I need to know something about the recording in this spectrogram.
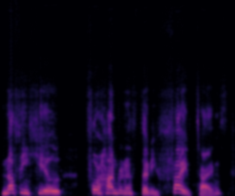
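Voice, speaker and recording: A woman's voice: a little high, expressive, takes it slowly, darkish tone, no room sound. A woman from Chile, Spanish her first language, runs a casual panel talk over a video call. Her voice is recorded dry and close, with no room around it. She talks in eager, laughing bursts and keeps restarting her thoughts. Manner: chatty, laughs often, restarts mid-sentence.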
